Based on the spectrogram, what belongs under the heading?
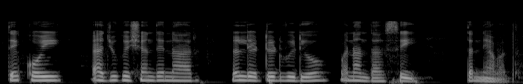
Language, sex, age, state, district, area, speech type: Punjabi, female, 45-60, Punjab, Tarn Taran, urban, spontaneous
